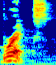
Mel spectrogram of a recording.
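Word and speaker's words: Brex: to do that it's called BRICS think I'm pronouncing it right be re X Bravo Romeo echo X ray Brinks okay now a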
